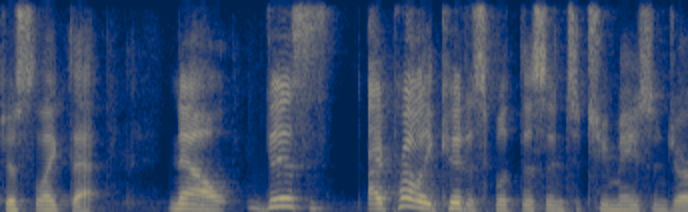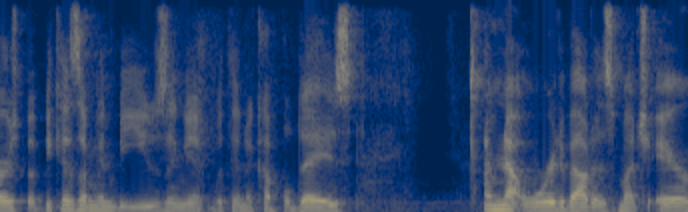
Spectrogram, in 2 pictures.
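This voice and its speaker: A woman speaks at a moderate pace in a fairly low pitch, with ordinary pitch variation and an unremarkable speaking voice. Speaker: home gardener and homesteader. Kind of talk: tutorial. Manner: casual with fillers.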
